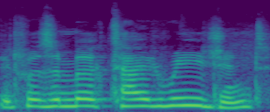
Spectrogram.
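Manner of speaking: put-on old English boy voice. Joking about a card name, voicing a peasant kid in old england: peasant kid in old england voice. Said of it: "like a peasant kid in, like, old England would say".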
